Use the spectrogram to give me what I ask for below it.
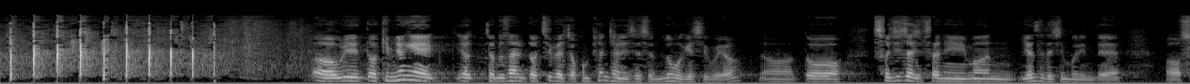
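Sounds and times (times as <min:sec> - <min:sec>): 
audience clapping in congratulation: 0:00.0 - 0:02.6
speech: 0:03.2 - 0:11.8.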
